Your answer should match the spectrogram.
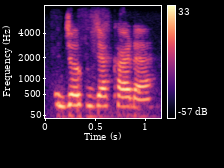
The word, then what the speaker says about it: Yogyakarta: Yogyakarta.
